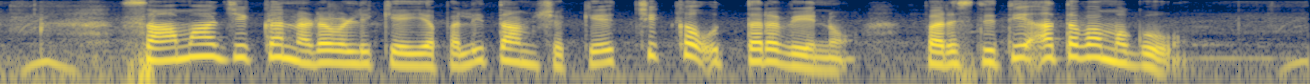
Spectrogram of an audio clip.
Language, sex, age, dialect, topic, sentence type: Kannada, female, 41-45, Mysore Kannada, banking, question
